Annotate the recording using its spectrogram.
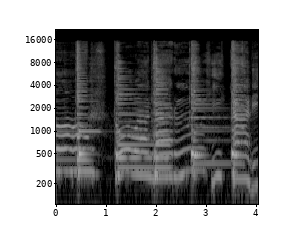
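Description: Acoustic ukulele playing an instrumental passage of plucked chords and melody notes, with a brief stop about a second in before the playing resumes.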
